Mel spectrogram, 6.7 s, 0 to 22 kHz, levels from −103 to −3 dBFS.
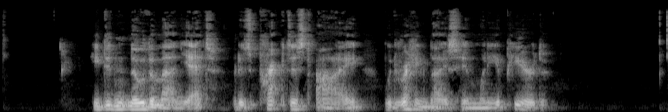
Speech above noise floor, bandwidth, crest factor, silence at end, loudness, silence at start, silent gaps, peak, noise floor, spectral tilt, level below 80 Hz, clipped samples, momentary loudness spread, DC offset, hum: over 59 dB; 15.5 kHz; 20 dB; 1.2 s; -32 LUFS; 0.6 s; none; -12 dBFS; under -90 dBFS; -5.5 dB/octave; -68 dBFS; under 0.1%; 13 LU; under 0.1%; none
